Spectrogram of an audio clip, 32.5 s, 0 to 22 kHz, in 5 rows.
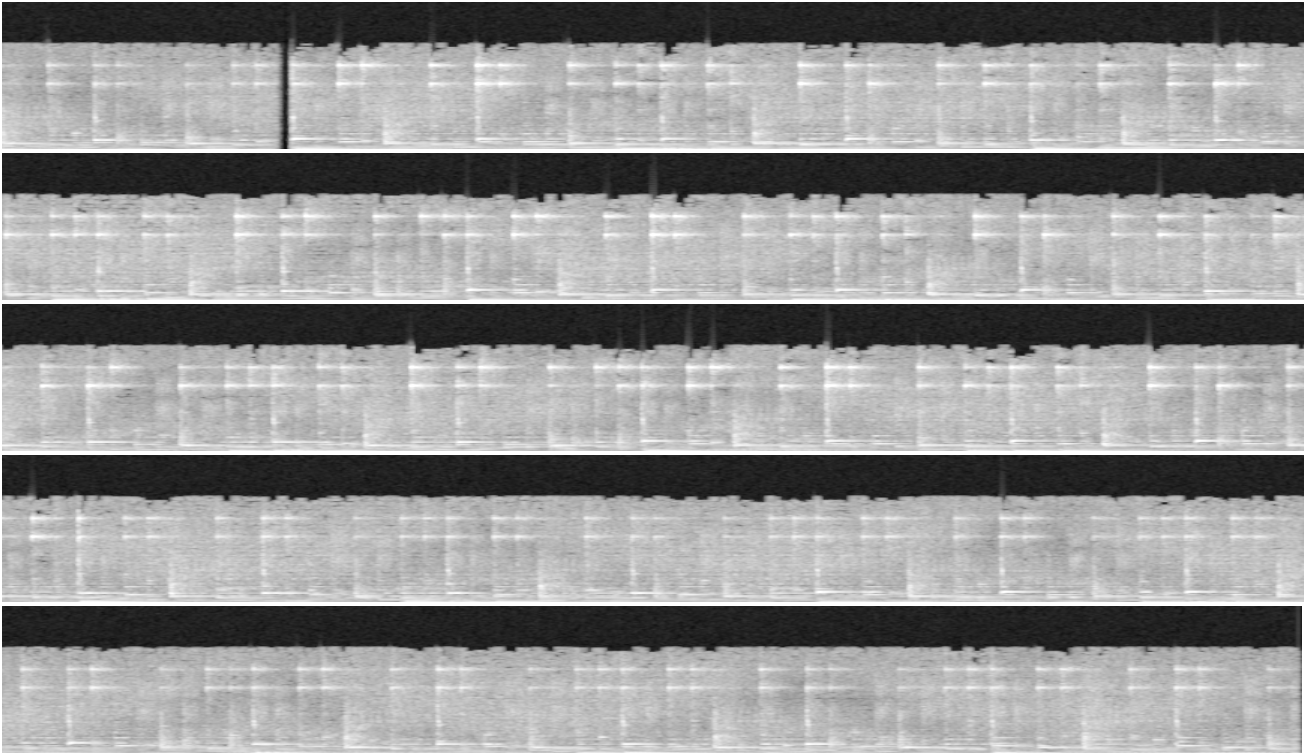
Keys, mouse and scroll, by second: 0.0 shift+z, 0.6 shift+right click, 1.3 click, 2.8 shift+right click, 3.5-4.9 middle drag, 4.9 click, 5.2 shift+z, 5.9 shift+right click, 6.6 click, 7.2 shift+a, 8.3 click, 8.5 ctrl+middle click, 9.4 shift+a, 10.7 click, 12.3 s, 13.5 click, 15.8 r, 17.2 y, 18.3 click, 19.3 shift+z, 19.6 Tab, 20.6 2, 21.8-22.5 typing, 22.1-23.6 drag, 23.6 click, 24.5 click, 25.5-27.0 drag, 27.1 x, 27.9 click, 28.4 Tab, 29.1 s, 31.1 click, 31.4-32.5 ctrl+middle drag.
